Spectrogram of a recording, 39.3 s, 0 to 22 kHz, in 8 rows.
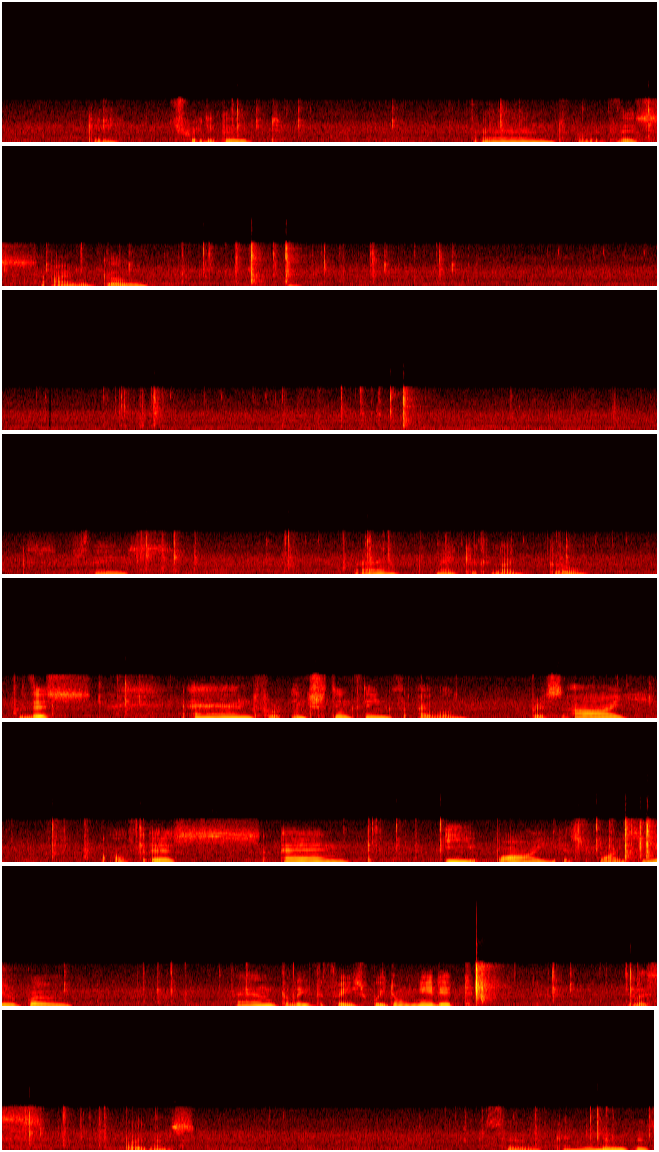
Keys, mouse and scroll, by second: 3.7 ctrl+Tab, 4.5-7.5 right drag, 6.1 s, 7.3 ctrl+z, 8.9-13.5 right drag, 10.7 ctrl+z, 12.0 s, 13.2-15.2 middle drag, 15.2 x, 15.8 ctrl+z, 16.0 x, 17.0-22.6 right drag, 17.3 middle click, 17.4 ctrl+Tab, 19.8 f, 20.4 click, 21.1-22.9 middle drag, 22.6 i, 24.4-26.4 middle drag, 25.0 alt+s, 27.5 e, 28.7 s, 29.9-31.9 middle drag, 30.5 g, 31.2 x, 33.0 KP_1, 33.7-36.4 middle drag, 35.0 ctrl+Tab, 36.4-39.2 right drag, 37.3 a, 38.8 alt+m.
